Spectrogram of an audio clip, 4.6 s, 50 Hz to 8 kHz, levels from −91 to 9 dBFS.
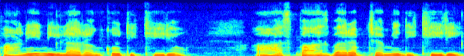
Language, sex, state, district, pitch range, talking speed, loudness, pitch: Rajasthani, female, Rajasthan, Nagaur, 165-190 Hz, 115 wpm, -15 LUFS, 175 Hz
